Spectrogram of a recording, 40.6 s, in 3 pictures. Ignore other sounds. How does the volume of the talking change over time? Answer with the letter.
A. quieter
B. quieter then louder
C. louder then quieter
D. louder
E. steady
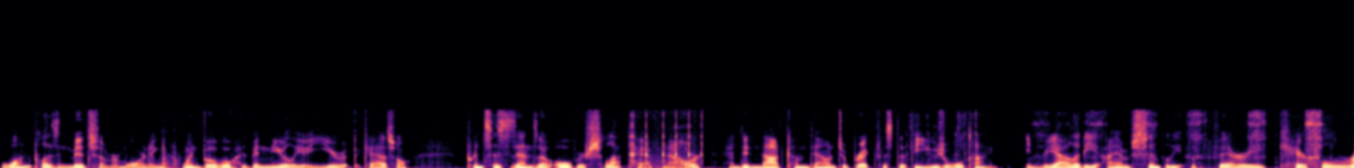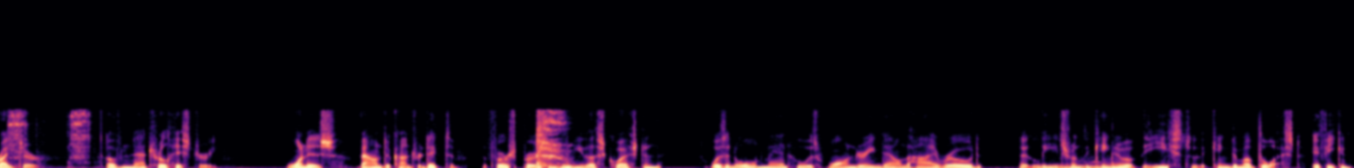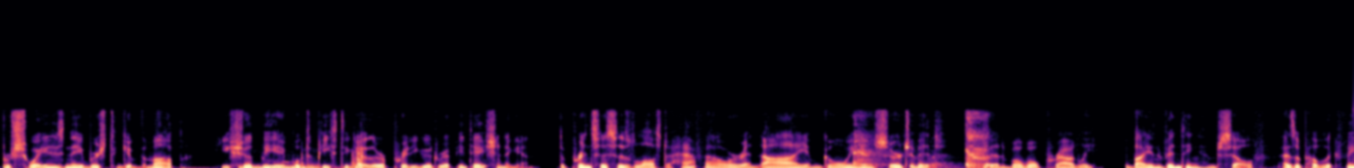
E.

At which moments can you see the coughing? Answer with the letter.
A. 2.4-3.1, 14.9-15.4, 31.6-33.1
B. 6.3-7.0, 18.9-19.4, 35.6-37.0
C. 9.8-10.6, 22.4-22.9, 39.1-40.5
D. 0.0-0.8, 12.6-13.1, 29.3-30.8
B.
